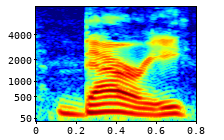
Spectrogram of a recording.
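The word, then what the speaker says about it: Barrie: Barry yes Barry yes Barry b a r r i e Barry instead of carry instead of carry as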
